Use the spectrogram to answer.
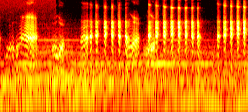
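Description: A black frog croaking in repeated bursts of rapid, rattling pulses, each train of clicks fairly high and even, separated by short pauses.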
